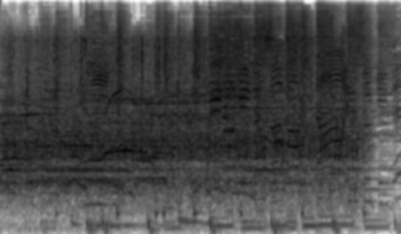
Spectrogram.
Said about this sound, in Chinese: 掌声送给你们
